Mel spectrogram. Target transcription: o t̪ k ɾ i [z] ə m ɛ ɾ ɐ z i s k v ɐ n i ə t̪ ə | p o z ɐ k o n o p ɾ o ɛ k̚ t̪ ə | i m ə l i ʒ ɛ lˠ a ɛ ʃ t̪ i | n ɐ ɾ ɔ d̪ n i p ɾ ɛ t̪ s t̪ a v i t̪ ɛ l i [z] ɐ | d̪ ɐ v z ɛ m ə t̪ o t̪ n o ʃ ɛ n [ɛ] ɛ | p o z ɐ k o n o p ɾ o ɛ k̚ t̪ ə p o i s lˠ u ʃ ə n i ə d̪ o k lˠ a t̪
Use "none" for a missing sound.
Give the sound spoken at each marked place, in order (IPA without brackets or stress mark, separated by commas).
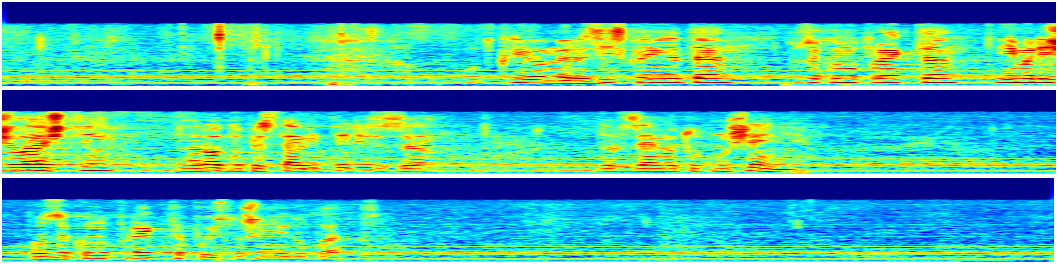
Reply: v, z, i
